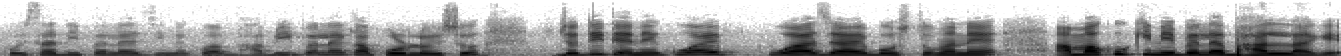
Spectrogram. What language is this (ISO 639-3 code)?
asm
